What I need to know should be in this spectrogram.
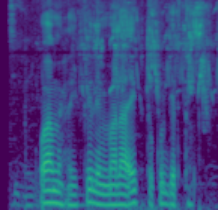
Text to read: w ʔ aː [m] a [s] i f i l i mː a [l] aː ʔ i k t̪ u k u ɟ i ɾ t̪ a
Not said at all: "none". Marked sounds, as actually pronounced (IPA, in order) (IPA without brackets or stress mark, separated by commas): m, ħ, l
